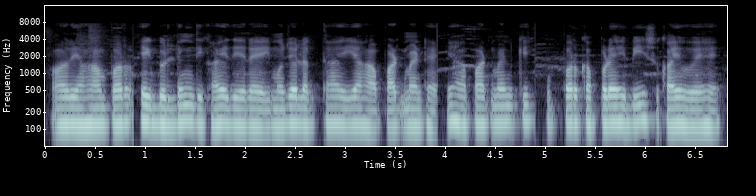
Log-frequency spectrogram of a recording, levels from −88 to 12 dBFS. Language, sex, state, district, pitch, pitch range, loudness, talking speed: Hindi, male, Bihar, Saran, 125 Hz, 120-130 Hz, -16 LUFS, 210 wpm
